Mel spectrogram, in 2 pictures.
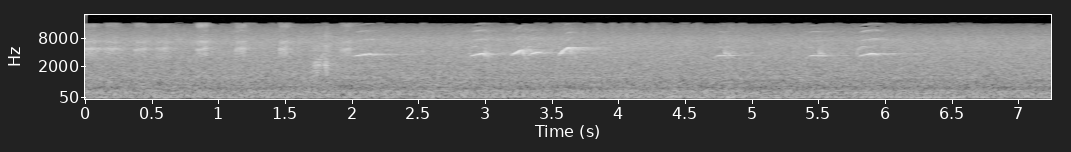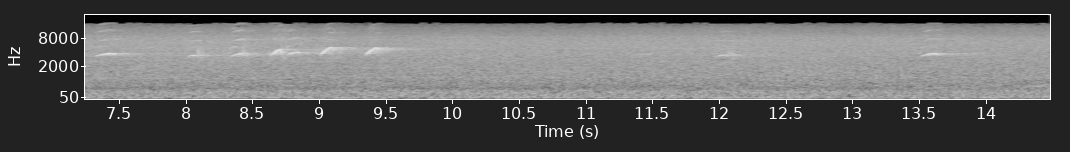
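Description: Short, high chirps rising in pitch, repeating every second or so and bunched in quick runs of three twice, over a steady low outdoor background noise.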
